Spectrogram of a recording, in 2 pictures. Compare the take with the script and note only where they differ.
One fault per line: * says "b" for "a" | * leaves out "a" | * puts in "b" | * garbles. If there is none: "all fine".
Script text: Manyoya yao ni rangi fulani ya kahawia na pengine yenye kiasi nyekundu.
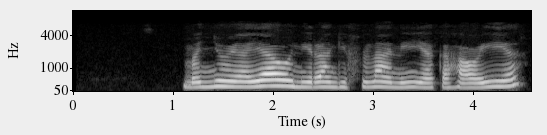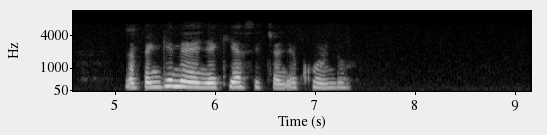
* puts in "cha"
